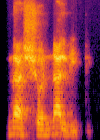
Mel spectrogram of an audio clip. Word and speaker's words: nationality: la T normal, pero en algunos casos se pronuncia como una SH, nationality.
